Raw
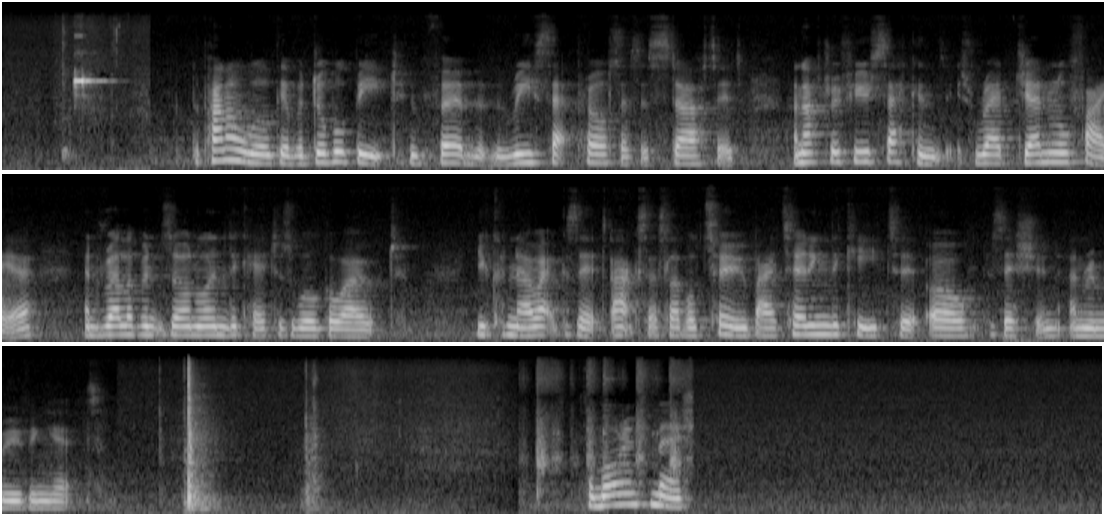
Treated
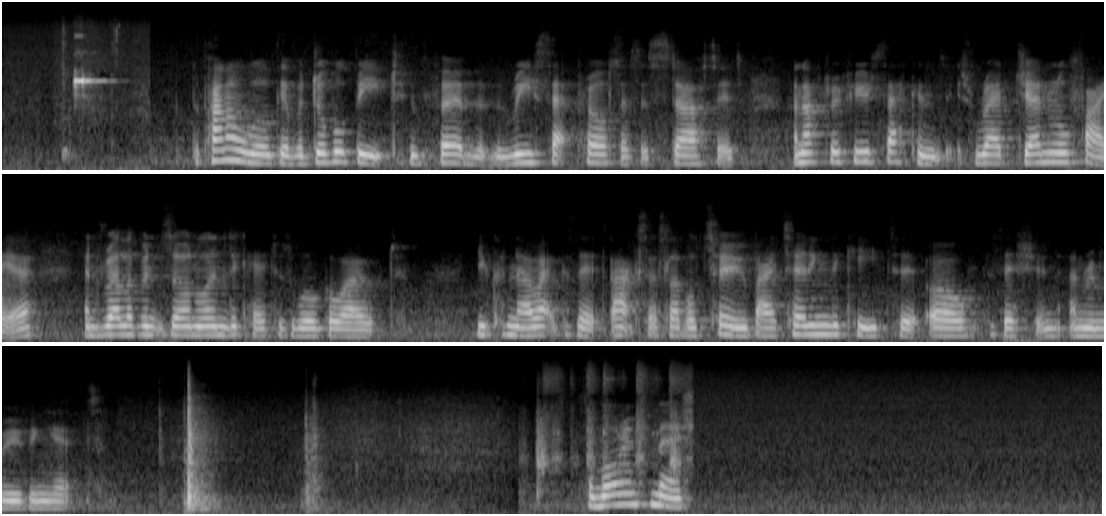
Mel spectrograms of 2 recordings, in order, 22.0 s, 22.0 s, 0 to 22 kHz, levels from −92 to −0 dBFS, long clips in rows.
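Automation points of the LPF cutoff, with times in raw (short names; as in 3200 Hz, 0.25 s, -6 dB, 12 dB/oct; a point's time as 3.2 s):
11000 Hz
from 2.83 s 4900 Hz
from 5.32 s 2400 Hz
from 6.15 s 4700 Hz
from 8.96 s 1800 Hz
from 11.52 s 3500 Hz
from 12.62 s 1900 Hz
from 14.66 s 4000 Hz
from 18.3 s 9400 Hz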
